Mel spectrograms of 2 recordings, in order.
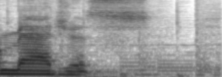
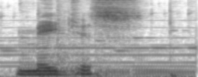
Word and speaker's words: Magus: Magus or Magus or majus it's either a hard G a soft G or a hard G with a long a I say Magnus but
